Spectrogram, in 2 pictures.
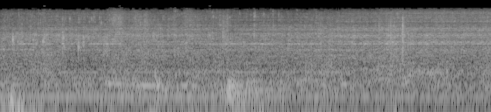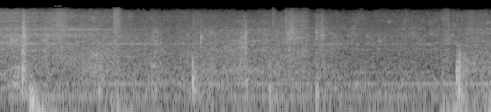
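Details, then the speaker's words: Gurgling, hissing rush with sputtering bursts as air pockets pass through a hydronic heating zone pipe fitted with Taco zone valves, air being purged from the zone; a zone valve head was also found bad. "like there's air in the system"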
